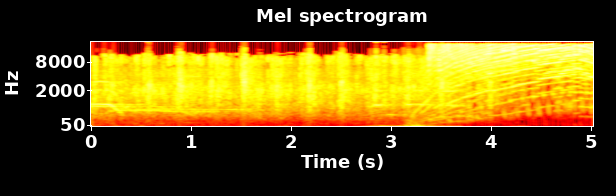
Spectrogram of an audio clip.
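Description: A crowd claps steadily and loudly, with scattered whoops rising over the dense applause; near the end, a whistle or sweeping high tone cuts through.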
